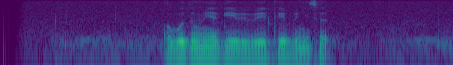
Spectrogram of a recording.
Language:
Sinhala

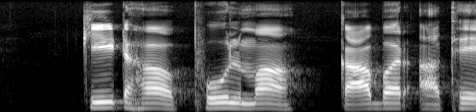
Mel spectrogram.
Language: Chhattisgarhi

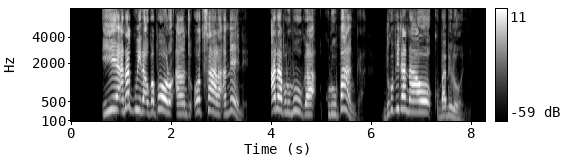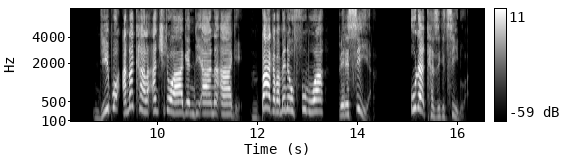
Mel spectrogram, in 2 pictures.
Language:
Nyanja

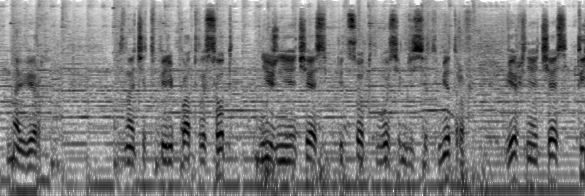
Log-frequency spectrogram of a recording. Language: Russian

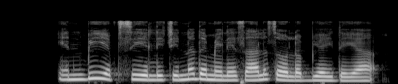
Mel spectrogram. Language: Kannada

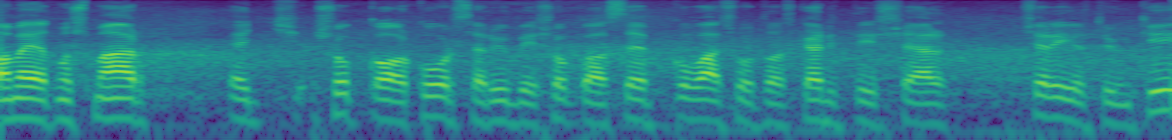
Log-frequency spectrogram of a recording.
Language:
Hungarian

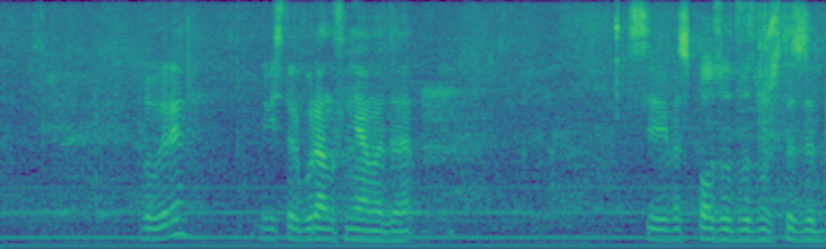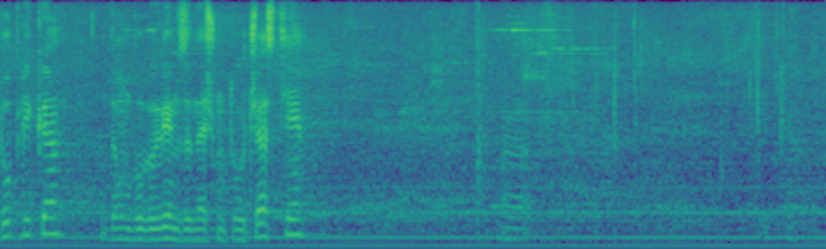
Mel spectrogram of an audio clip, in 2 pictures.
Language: Bulgarian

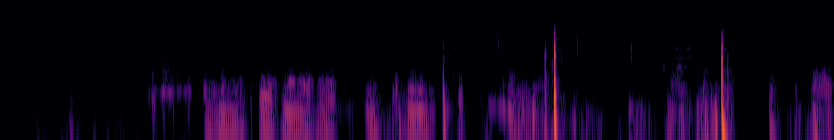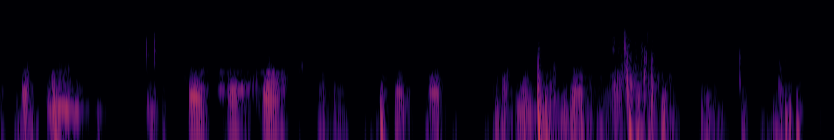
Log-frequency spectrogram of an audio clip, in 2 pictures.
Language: Mongolian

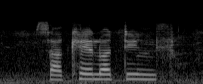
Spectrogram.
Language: Swati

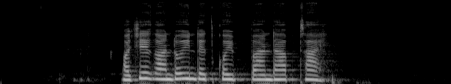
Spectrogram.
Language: Kalenjin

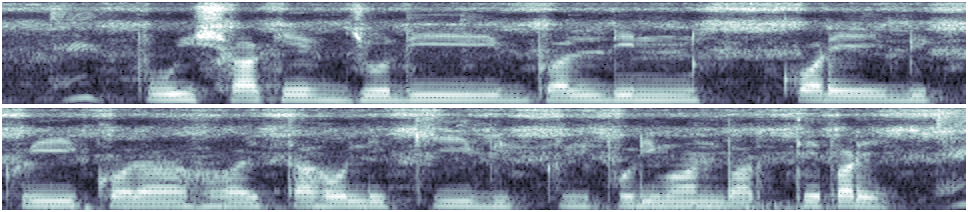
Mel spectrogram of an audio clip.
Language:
Bangla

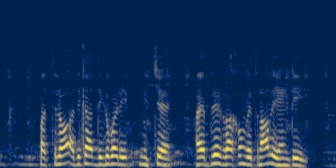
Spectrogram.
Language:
Telugu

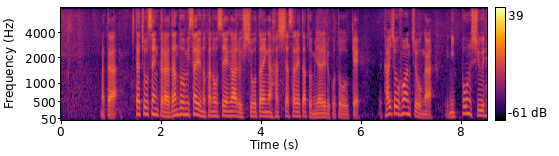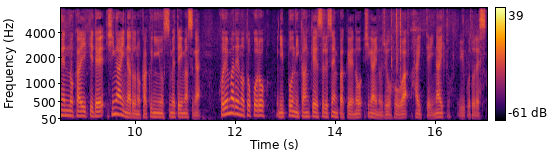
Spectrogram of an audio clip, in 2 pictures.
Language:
Japanese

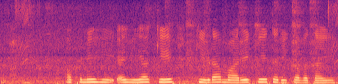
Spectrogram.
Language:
Bhojpuri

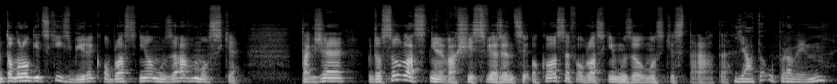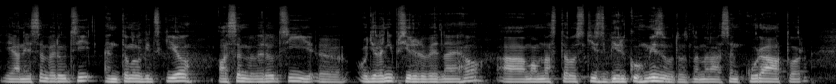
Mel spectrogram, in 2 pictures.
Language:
Czech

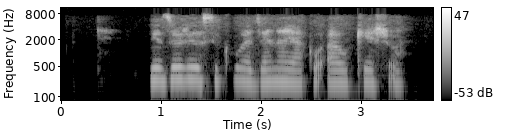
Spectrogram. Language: Swahili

